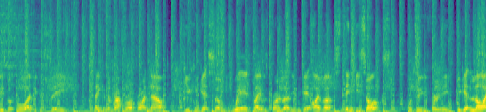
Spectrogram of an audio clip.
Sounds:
Music, Speech

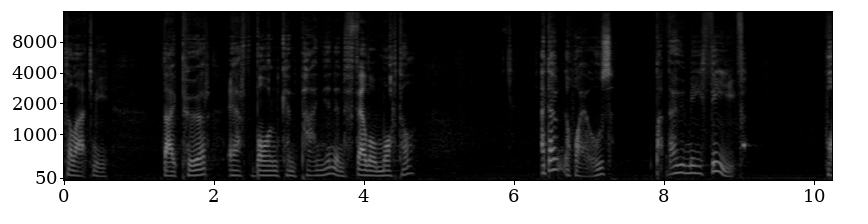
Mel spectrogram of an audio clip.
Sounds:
Speech

